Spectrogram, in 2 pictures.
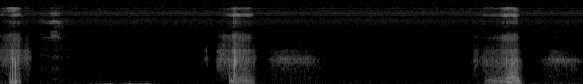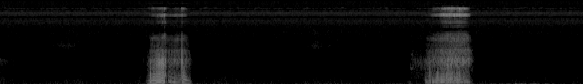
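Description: Soft snorting breaths recur about every four seconds, with quieter breath sounds between: snoring in a sleeping pet.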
